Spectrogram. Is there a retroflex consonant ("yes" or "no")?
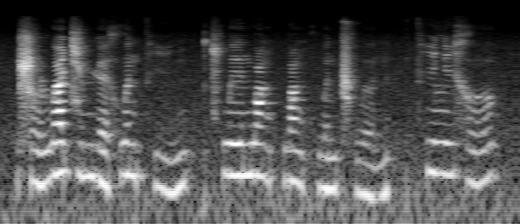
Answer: yes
